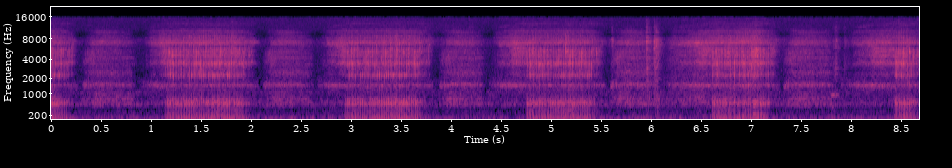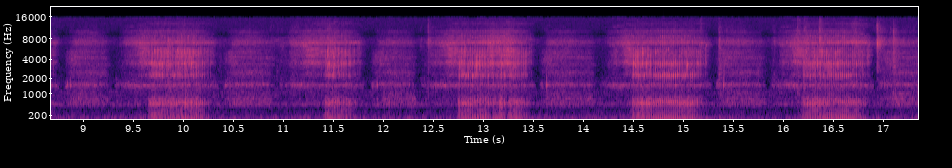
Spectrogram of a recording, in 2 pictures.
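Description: Loud, rhythmic rattling snores with each breath, roughly eighteen a minute, with quieter pauses between them.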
